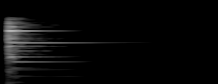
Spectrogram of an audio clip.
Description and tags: The sound of what I imagine a hammer striking an anvil would probably make. This was created by hitting two knives together and resampling it for a lower pitch.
